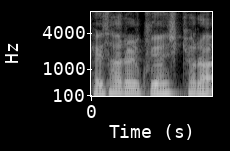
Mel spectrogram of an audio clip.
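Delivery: plain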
